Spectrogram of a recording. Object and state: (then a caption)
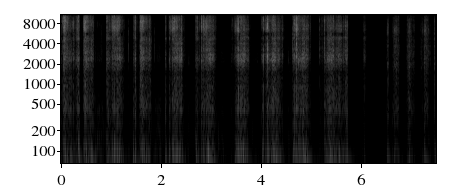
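Dry floral foam being scraped. An earpick scrapes dry floral foam packed into the canal of a left silicone elf ear. Crisp, scratchy strokes come in uneven bursts with short pauses, combining a dull low rumble with a bright, crackling hiss. The sound stops dead between strokes, with almost no ring.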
